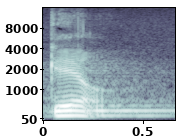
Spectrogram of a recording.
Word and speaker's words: gaal: And I'm not going into it too much, but the Hebrew word there, if I'm pronouncing it right, is Gael. G-A-A-L, Gael.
